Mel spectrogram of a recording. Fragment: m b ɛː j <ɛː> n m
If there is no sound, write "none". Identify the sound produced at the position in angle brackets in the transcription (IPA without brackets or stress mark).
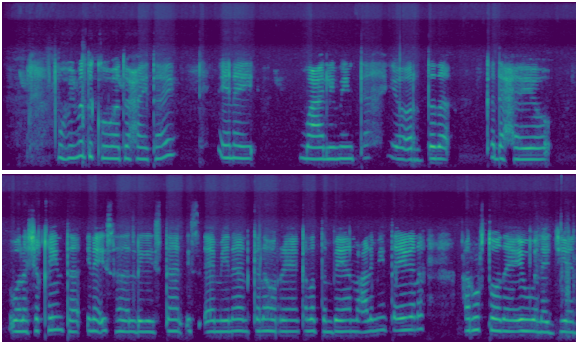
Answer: aː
